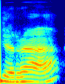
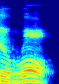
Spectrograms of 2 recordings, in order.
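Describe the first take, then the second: First: RA with a light, thin 'ah', tongue back kept low. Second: RA thick and dark, almost 'raw'; heavy full-mouthed ra. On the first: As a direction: say 'ra' light, without the full mouth. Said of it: "Instead of saying ra". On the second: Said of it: "with thickness and with full mouth". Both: Shown as a demonstration.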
